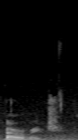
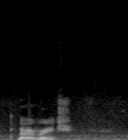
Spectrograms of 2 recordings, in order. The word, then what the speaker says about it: Boroughbridge: afternoon we are back in bower bridge i said it wrong good night burbridge welcome uh no welcome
